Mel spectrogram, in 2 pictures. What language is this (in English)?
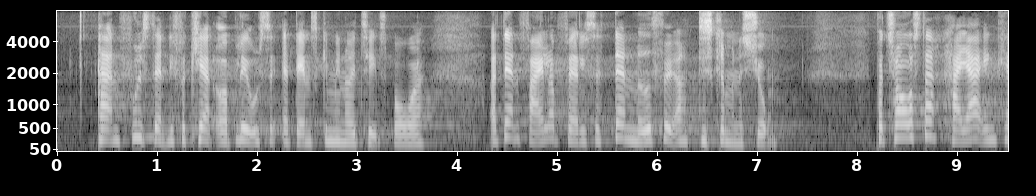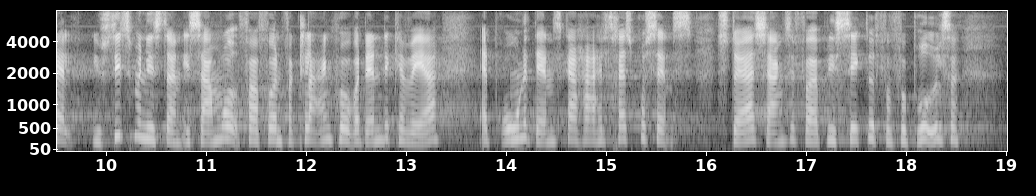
Danish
